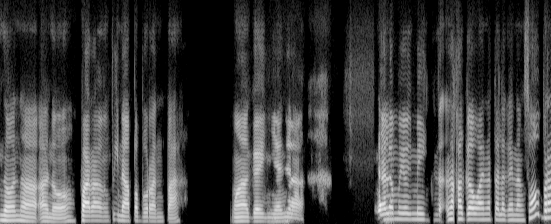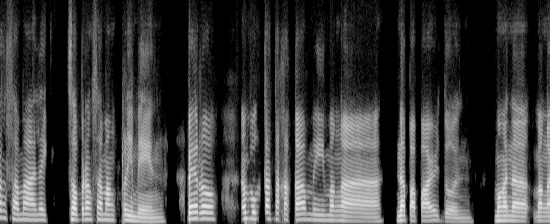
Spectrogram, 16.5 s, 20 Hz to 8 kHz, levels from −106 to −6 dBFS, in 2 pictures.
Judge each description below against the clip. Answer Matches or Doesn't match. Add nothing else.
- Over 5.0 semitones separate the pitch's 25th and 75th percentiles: Matches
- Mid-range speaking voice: Matches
